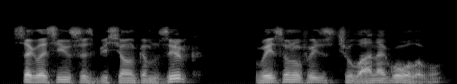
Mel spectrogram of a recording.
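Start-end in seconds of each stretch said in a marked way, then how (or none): none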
